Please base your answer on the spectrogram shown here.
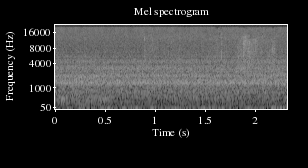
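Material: Nothing is struck.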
